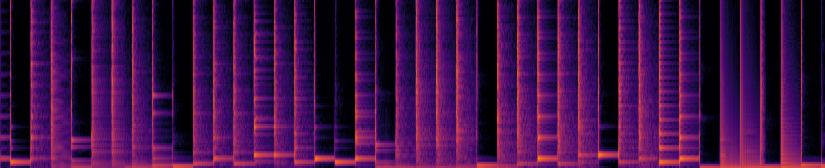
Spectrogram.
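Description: Harvestman Piston Honda Mk II wavetable oscillator played as a percussive synth sequence through a Make Noise Optomix low-pass gate: short plucked pitched notes, about four to five a second, their tone shifting as the wavetable sliders are moved. Low bass notes climb upward in steps about a second in, around five seconds in and again near the end.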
